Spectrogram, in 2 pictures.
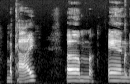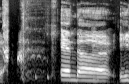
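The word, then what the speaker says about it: Mekhi: any respect and it's it's spelled m-e-k-h-i makai um and and uh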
